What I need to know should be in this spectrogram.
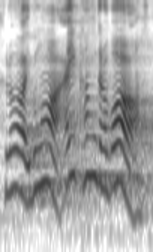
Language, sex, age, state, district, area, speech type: Manipuri, female, 45-60, Manipur, Kakching, rural, spontaneous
